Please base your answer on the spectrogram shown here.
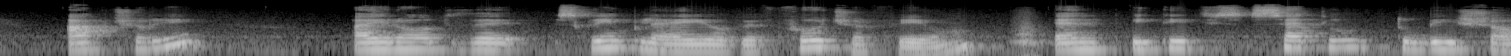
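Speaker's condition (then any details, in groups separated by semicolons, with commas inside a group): No condition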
